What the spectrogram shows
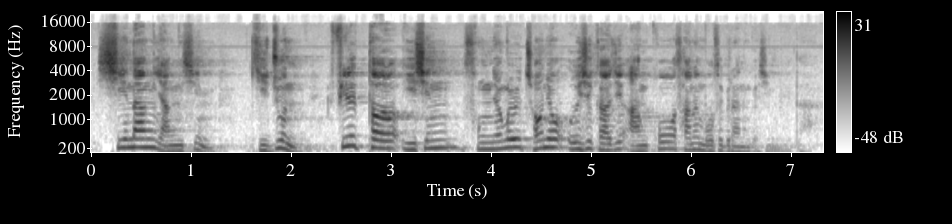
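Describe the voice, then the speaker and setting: A man's voice: sits high, animated, normal speed, bright, forceful tone, slight background noise. A middle-aged man from the Gyeongsang region of Korea preaching a sermon as pastor, earnest with humorous asides. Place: church sanctuary. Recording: long church-hall reverb.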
